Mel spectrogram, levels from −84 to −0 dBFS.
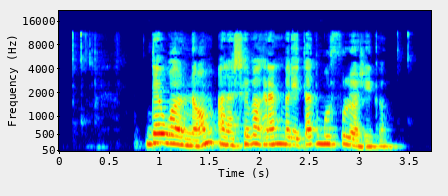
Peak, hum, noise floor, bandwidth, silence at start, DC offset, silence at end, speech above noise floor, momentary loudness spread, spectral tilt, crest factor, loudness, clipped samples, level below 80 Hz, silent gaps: -4 dBFS; none; -55 dBFS; 12 kHz; 0.85 s; under 0.1%; 0.35 s; 38 dB; 11 LU; -5.5 dB/octave; 16 dB; -18 LUFS; under 0.1%; -56 dBFS; none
